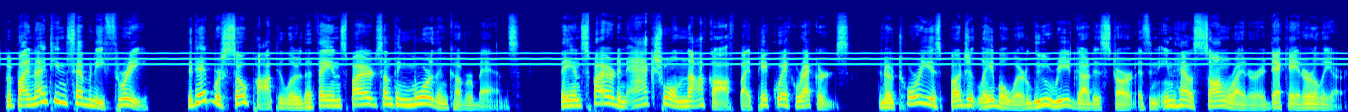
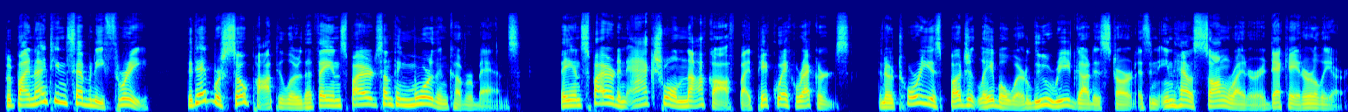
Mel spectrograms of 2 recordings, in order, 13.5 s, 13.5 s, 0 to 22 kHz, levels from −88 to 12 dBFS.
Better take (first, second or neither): second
